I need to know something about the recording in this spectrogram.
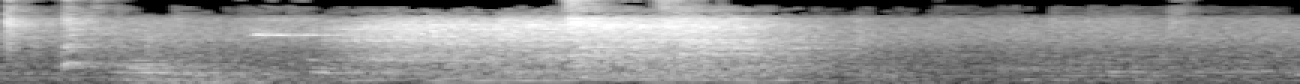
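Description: Stainless-steel lid of a washing fastness tester being lifted open, with a scraping swish lasting about a second and a half, over a low background hum.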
